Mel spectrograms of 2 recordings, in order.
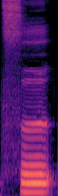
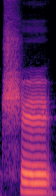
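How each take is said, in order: First: It starts with a flat ts sound. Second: It starts with a curled-back ch sound. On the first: "would be" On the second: "instead of"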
